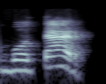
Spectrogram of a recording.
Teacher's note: cuando lleva un acento en la última yo digo votar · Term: sílaba tónica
